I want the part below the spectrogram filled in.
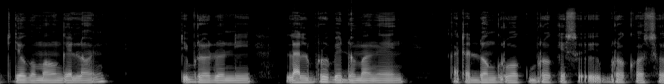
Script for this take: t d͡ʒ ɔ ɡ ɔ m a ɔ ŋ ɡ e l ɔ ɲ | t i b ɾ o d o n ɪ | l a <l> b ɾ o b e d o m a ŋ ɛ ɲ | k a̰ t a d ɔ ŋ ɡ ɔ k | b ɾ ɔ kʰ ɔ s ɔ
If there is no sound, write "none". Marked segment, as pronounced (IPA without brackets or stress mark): l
